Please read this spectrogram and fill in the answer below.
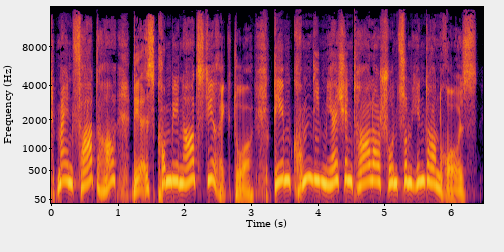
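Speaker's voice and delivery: very high-pitched, boastful princess; high, emphatic spoilt daughter; Carola Knackwurst. Acted. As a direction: brag in a squeaky-high fairy-tale diva voice.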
